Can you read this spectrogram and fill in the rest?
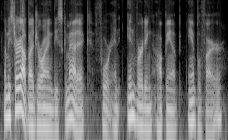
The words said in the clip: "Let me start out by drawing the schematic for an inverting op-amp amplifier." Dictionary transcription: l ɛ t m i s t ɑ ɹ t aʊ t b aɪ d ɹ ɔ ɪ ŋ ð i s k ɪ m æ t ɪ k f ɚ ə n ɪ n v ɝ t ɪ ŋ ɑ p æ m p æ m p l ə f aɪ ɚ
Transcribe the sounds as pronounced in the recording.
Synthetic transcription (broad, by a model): l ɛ t m i s t ɑ ɹ t aʊ t b aɪ d ɹ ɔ ɪ ŋ ð i s k ɪ m æ t ɪ k f ɚ ə n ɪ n v ɝ t ɪ ŋ ɑ p æ m p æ m p l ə f aɪ ɚ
